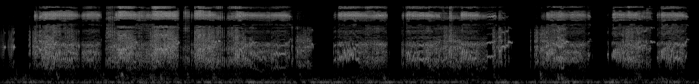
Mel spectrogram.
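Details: Baby Djungarian hamsters give harsh, hissing shrieks in repeated bursts after their mother is carried away. One baby raised the alarm and the rest joined in a chain reaction.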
